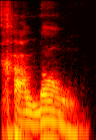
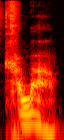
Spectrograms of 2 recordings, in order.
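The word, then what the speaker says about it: חלם: The oppressor will show it as kalawam because he added this y in here to make an o sound. So like you'll see here, he pronounced it as kalom, but really, it's kalam.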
